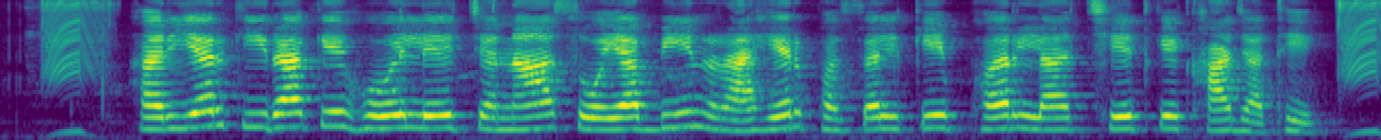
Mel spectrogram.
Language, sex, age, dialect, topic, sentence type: Chhattisgarhi, female, 25-30, Western/Budati/Khatahi, agriculture, statement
